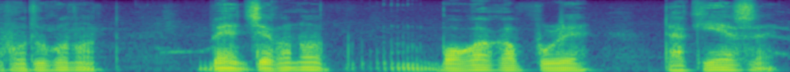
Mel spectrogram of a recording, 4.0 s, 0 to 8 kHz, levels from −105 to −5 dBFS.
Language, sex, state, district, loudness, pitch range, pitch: Assamese, male, Assam, Sonitpur, -20 LUFS, 90-105 Hz, 95 Hz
